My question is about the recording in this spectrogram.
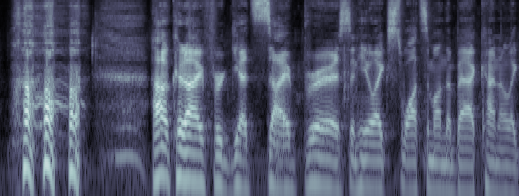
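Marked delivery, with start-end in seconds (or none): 0.1-3.5 loud, slow, hearty roar; booming joviality. Acted. Goliath back-slaps an old acquaintance, booming. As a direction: stretch it out big and hearty.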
